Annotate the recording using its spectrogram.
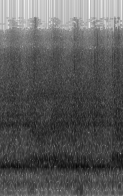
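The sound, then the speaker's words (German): A large stadium crowd at a football match between Magdeburg and Arminia roars in excitement as an attack builds, a dense, sustained wall of cheering and shouting that holds steady and loud throughout, with no individual voices standing out. “Das Publikum hier macht jetzt eine richtige Reaktion. Weil die wittern, da geht was.”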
